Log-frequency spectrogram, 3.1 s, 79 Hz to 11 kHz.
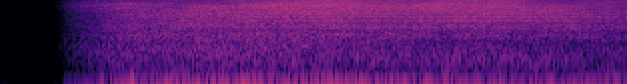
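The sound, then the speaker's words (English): A huge natural gas flare burning at an oil well in western North Dakota, with a bright orange flame 15 to 20 feet high, gives a loud broad roar. It starts abruptly and holds steady without a break. “and that sound you hear in the background, that is a huge flame, bright orange, about 15 to 20 feet high.”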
